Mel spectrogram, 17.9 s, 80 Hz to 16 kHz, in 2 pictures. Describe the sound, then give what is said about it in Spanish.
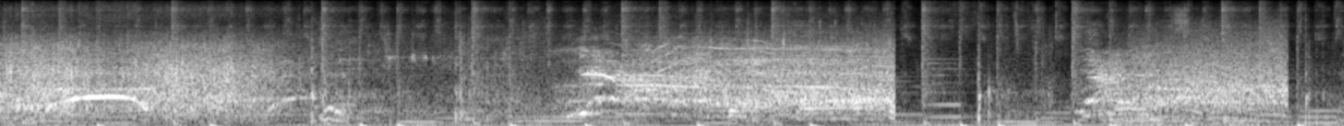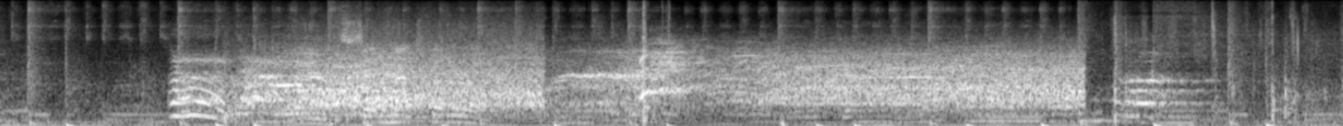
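A large crowd at a tennis match cheers, shouts and applauds loudly for a sustained stretch as Roger Federer wins the US Open, the roar briefly dropping off a few times before surging back, with scattered voices mixed in. “Bueno, pues ustedes escucharán y dirán que es todos esos gritos que se escuchan, pues son los 20 Grand Slams que se ganó”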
